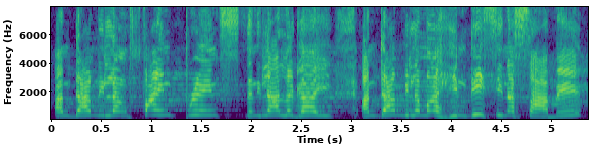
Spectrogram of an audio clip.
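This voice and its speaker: A man with a Filipino accent preaches an emphatic sermon, peppering his congregation with rhetorical questions. His voice sits unusually high and cuts with a sharp, forceful edge. Everything rings out in the long reverb of a large hall. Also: steady tone, a little slow. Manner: emphatic, switches between English and Tagalog, rhetorical questions to the congregation.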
